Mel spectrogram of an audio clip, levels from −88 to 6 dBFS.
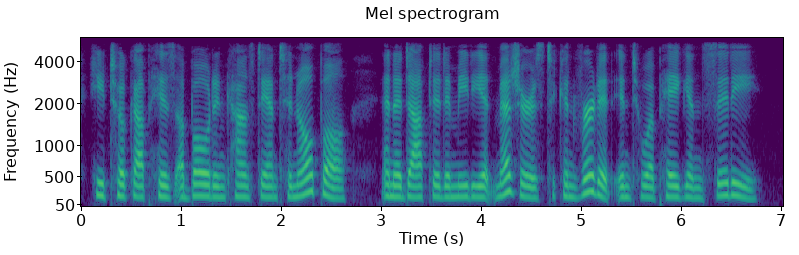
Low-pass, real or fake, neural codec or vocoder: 5.4 kHz; real; none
